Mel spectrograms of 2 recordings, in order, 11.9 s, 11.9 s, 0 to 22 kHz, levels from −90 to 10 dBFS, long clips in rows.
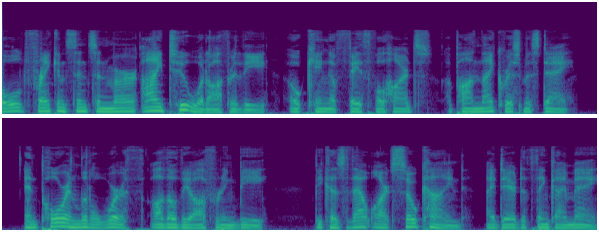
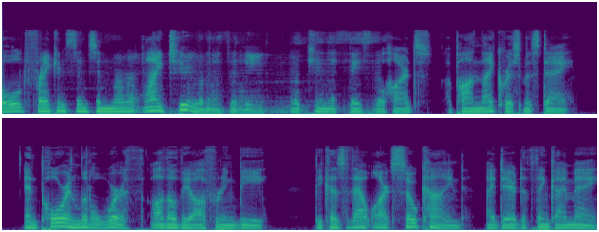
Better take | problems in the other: first | noise reduction (neural mask model DeepFilterNet 3)

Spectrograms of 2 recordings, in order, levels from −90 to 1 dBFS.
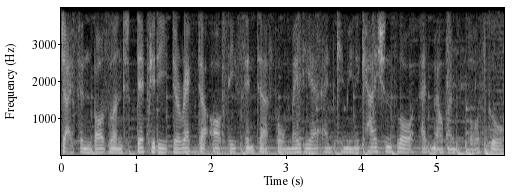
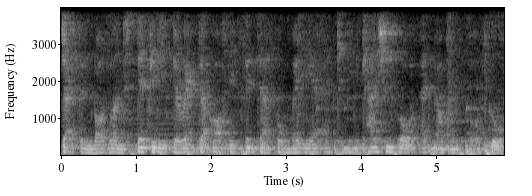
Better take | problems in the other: first | background sound (Bowed string instrument); 18 dB below the speech // room echo; dies away in 0.7 s

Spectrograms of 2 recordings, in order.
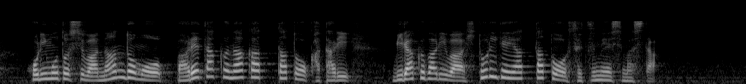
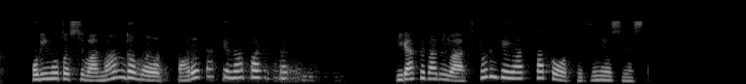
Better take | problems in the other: first | noise reduction (neural mask model DeepFilterNet 3)

